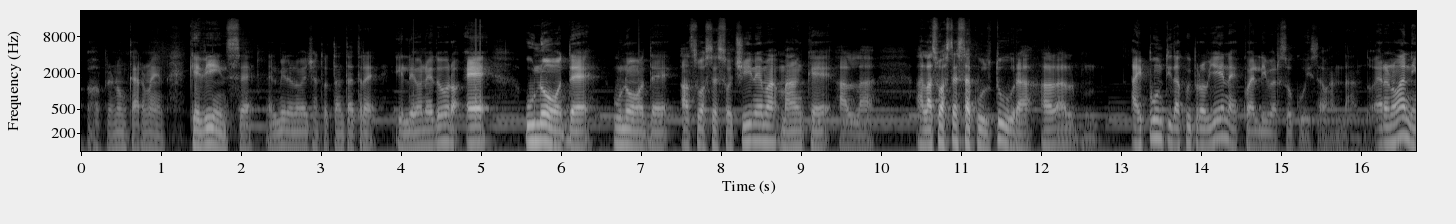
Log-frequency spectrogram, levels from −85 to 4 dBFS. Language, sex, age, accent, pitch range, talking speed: Italian, male, 20-39, native, 100-125 Hz, 140 wpm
